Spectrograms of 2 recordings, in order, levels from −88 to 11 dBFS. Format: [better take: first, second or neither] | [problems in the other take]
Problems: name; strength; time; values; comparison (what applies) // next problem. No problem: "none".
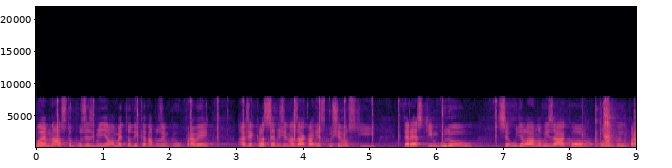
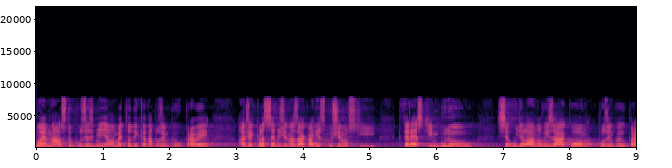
second | background sound (Scissors); 11 dB below the speech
